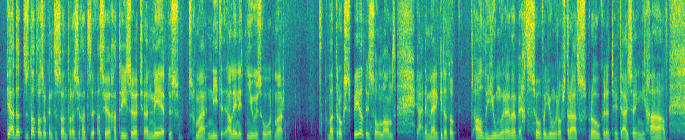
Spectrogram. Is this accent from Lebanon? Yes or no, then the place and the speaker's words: yes; Lebanon; Dutch is a second language; now in Netherlands; maar ook voor Libanon bijvoorbeeld, waar ik vandaan kom.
